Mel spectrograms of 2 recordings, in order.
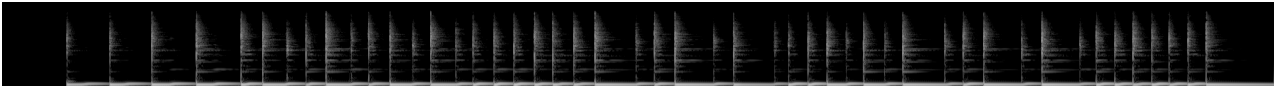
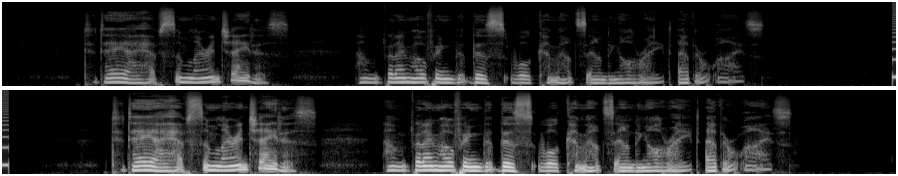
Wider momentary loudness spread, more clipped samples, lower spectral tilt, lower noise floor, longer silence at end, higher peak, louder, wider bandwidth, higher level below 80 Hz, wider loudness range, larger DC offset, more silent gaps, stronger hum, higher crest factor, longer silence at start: second, 4 LU vs 21 LU; neither; second, -4 dB/octave vs -6 dB/octave; first, -83 dBFS vs -76 dBFS; second, 0 s vs 1.05 s; about the same, -4 dBFS vs -4 dBFS; second, -26 LUFS vs -20 LUFS; second, 13.5 kHz vs over 20 kHz; first, -28 dBFS vs -44 dBFS; second, 1 LU vs 15 LU; neither; second, none vs 8.73-8.90 s, 9.00-9.22 s; neither; about the same, 20 dB vs 18 dB; second, 0.65 s vs 0.85 s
